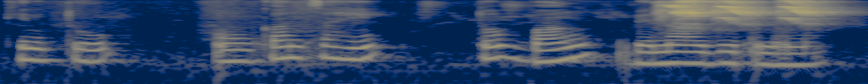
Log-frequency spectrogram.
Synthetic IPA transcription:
kint̪u | ɔŋkant͡ʃaɦĩ | t̪ɔbaŋbɛnawd͡ʒit̪lɛna

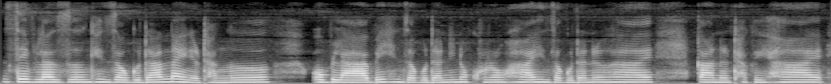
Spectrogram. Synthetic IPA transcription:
zeblazɯŋɦinzawɡɯdanːajnɯtʰaŋɯ | ɔblabeɦinzawɡɯdaninɔkʰuɾawɦajhinzawɡɯdanɯhaj | kanɯtʰakʰɯjɦaj

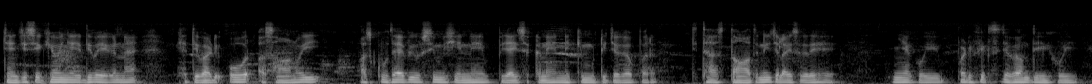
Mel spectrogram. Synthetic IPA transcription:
t͡ʃɛ̃ːd͡ʒiːsɪkʰːẽɦoːɪjãːd͡ʒɪd̪iːbaːiakənɛ̃ː | kʰet̪iːbaːɽḭːʔoːɾəsaːnɦoːiːəskuːd̪ɛːbiːʊsiːməʃiːneːpəd͡ʒaːiːsəkneːnɪkiːmʊʈʰːiːd͡ʒəɡaːpəɾ | d͡ʒɪt̪ʰːãsd̪ãːt̪nəĩːt͡ʃəlaːiːsəkd̪eːɦeː | ɪjãːkoːiːbəɽiːpʰɪksd͡ʒəɡaːɦʊ̃nd̪iːiːkoːiː

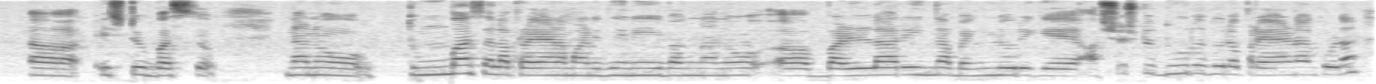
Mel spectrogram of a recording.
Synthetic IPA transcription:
iʂʈubɐsunaːnut̪umbɐsɐlɐpɾɐjaːɳɐmaːɽid̪ːiːniːʋaːɡɐnaːnubɐɭːaːɾiind̪ɐbe̞ŋɡɐɭuːɾiɡe̞ɐ̰ʃɐʂʈud̪uːɾɐd̪uːɾɐpɾɐjaːɳɐkuːɽɐ

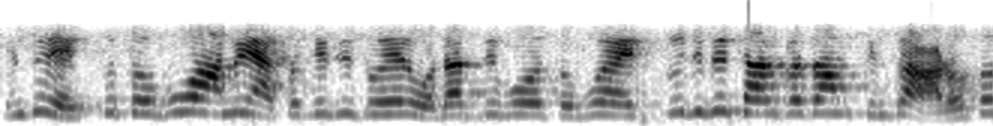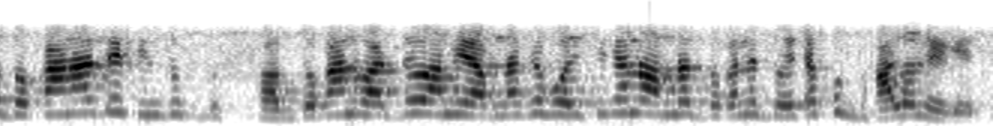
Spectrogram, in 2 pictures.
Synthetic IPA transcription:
kint̪uekʈut̪obuoamiɛt̪okit͡ʃʰid̪ojeɾoɖaɾd̪ibot̪obuoek̚ʈud͡ʑid̪it͡ɕʰaɾbet̪amkint̪ua̰ɾot̪od̪okanat͡ɕʰekint̪uʃɔbd̪okanbad̪ːeoamiapnakebolt͡ɕʰikɛnoapnaɾd̪okaneɾd̪ojʈakʰubːʱaloleɡet͡ɕʰe

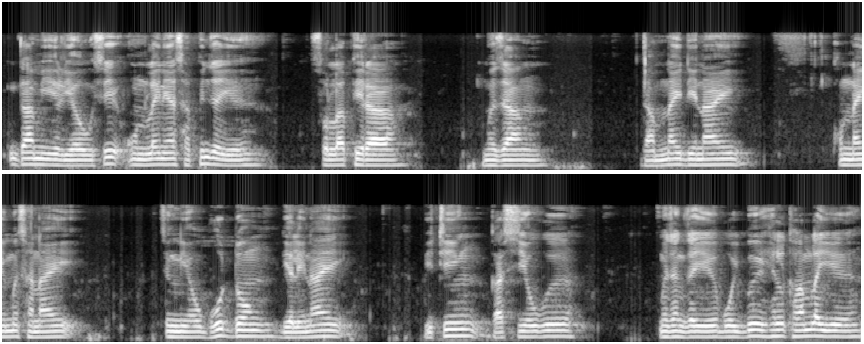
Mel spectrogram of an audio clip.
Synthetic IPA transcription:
ɡamiɾijawseʔɔnlajnajasapʰinzajɯ | sɔlapʰeɾa | mɯzaŋ | damnajdenaj | kʰɔnːajmɯsanaj | zɯŋnijawbʱut̚dɔŋdelenaj | bitʰiŋɡasijawbɯ | mɯzaŋzajɯbɔjbɯɦelkʰalamlajɯ

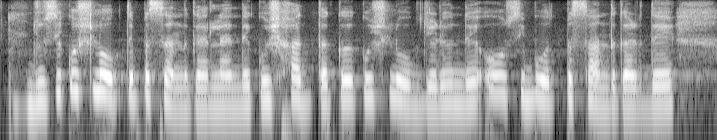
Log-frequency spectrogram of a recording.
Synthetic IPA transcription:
d͡ʒosĩːkʊt͡ʃʰloːkt̪eːpəsənd̪kəɾlɛ̃ːnd̪eːkʊʃʰhəd̪̚t̪əkːʊt͡ʃʰloːkd͡ʒeːɽeːɦʊ̃nd̪eːɛːʔoːʊsĩːbɔːt̪̚pəsənd̪kəɾd̪eː

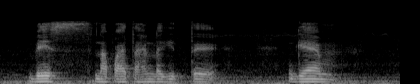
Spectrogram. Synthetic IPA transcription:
bɛsnapajt̪aɦɛnləɡit̪̚ˀt̪ɛ | ɡɛm

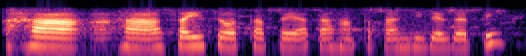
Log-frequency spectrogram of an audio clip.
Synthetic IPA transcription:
ɦãːɦãsait͡ʃɔːt̪apɛjat̪ɐɦãt̪ɐpãnd͡ʒid͡ʒɐɡət̪e

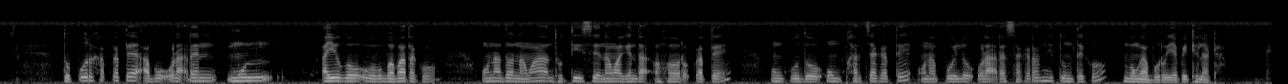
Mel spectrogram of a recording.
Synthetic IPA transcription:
t̪ɔpɔɾakʰap̚kat̪ɛa̰bɔʔɔ̰ɽa̰ʔɾɛnmul | ajɔɡɔʔɔbabat̪akɔ | ɔnad̪ɔnawad̪ʱut̪isɛnawaɡɛnt̪a̰ʔhɔɾʔɔ̰ʔ̚kat̪ɛ | unkud̪ɔʔumpʰaɾt͡ʃakat̪ɛɔnapɔjlɔʔɔɽa̰ʔɾʔɛsakaɾatɲut̪umt̪ɛkɔbɔŋɡabɔɾɔjapiʈʰilaʈḁ

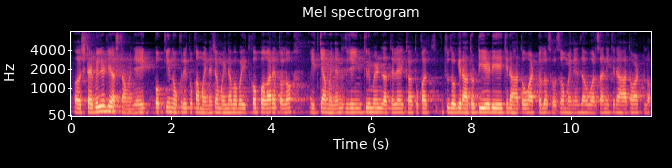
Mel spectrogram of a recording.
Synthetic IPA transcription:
sʈebiliʈiːəst̪am̤əɳd͡zeek̚pəkːiːnɔkɾiːt̪ukʰaməɦinjat͡ɕjaməɦinjababʱait̪kʰɔpəɡaɾjɛt̪lɔ | it̪kjam̤əjnjanit̪ud͡ʑʱeiŋkɾimeɳʈd͡zat̪elẽkĩʋat̪ukʰa | t̪ud͡zʱɔk̬iɾɦat̪ɔʈieɖiekiɾeɦat̪ɔʋaʈt̪lɔsəsəməɦjned͡zauʋəɾsãnikit̪eɦat̪ɔʋaʈlɔ

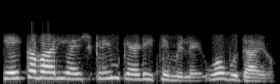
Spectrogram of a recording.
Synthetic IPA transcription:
eːkʋaːɾiaɪskɾiːmkɛɦɽit̪ʰimɪleːoɓʊd̪ʱaːjoː

